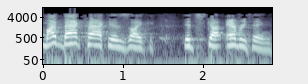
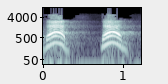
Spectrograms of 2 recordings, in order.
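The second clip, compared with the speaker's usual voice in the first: put-on loud high calling of a child through a door; calling dad; 4 semitones higher, 9 dB louder than usual. Son calling his dad through the shut door, loud. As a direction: call out like a kid outside the bathroom.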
